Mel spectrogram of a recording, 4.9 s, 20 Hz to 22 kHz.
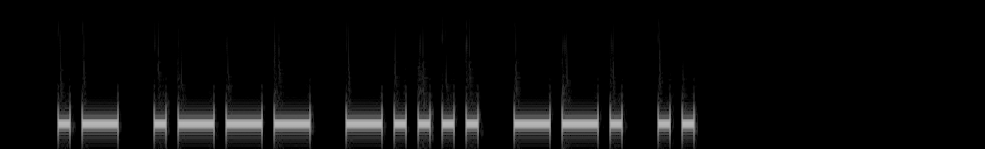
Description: Morse code, heard as a keyed tone, about 21 wpm, 700 Hz. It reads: AJ6GI
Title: USA Call Signs - 5 Characters - 4x Character Spacing - 20wpm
